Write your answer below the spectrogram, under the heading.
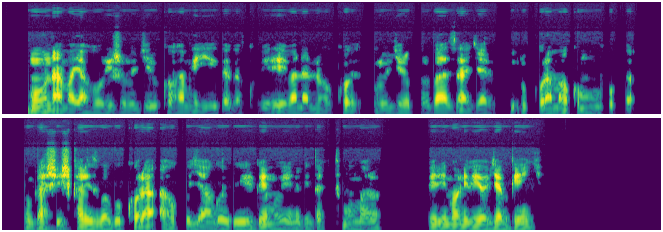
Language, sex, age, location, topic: Kinyarwanda, male, 18-24, Huye, government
